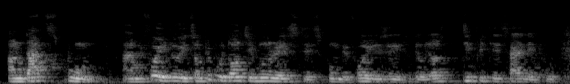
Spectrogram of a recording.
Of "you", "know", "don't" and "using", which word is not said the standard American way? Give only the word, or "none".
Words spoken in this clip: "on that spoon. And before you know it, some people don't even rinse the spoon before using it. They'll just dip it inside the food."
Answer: none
